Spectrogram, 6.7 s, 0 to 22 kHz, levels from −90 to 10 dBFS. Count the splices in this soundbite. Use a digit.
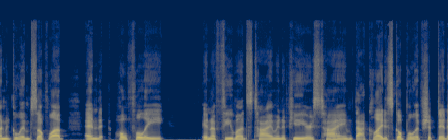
0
